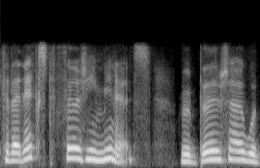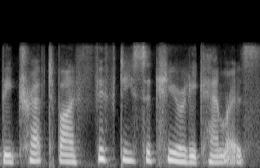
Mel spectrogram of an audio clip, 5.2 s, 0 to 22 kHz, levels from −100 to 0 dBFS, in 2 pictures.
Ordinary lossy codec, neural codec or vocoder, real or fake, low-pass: Opus, 24 kbps; codec, 16 kHz, 1 kbps, FunCodec, trained on LibriTTS, 50 frames a second; fake; 7.2 kHz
